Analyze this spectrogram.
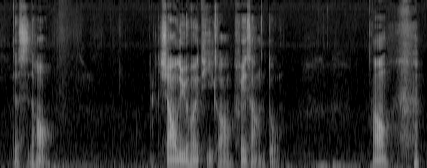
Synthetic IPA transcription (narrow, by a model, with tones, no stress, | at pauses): d̪̥ə˨ʂɻ̩˨˧˥xo˥˨ʊ | ɕjɑ˥˧ʊly˥˧xwe˥˨ɪt̪ʰi˧˦kɑ˦ʊfe˦˥ɪʈ͡ʂʰɑ̰˧˥ŋt̪wo̰˥ | ha˨˦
